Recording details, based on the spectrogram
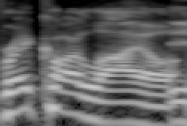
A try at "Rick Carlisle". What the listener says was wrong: Rick Carlisle? You kind of went. Why did the emphasis go on the end of Carlisle's name? It's Rick Carlisle. You said Rick Carlisle?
